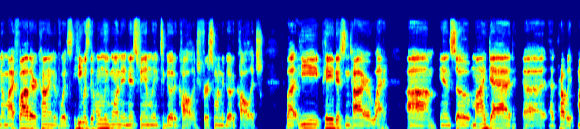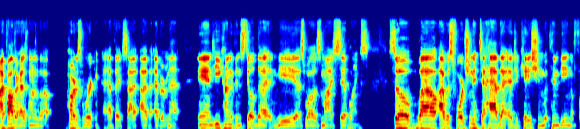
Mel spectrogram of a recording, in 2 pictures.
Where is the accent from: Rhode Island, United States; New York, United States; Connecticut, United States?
Connecticut, United States; growing up, you know, in Connecticut with my family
